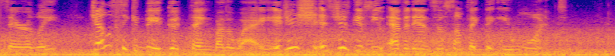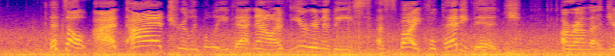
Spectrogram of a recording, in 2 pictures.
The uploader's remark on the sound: I want to apologize in advance for the not-ideal listener experience. I recorded this episode in my car while I was on the go & apparently the roads were rough that day.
